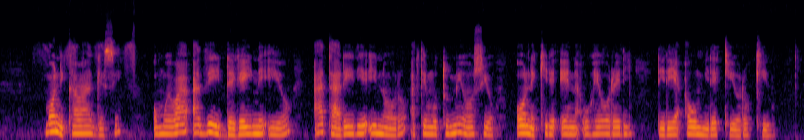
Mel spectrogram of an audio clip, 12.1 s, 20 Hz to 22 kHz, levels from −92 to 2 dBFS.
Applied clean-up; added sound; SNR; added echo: none; none; none; none.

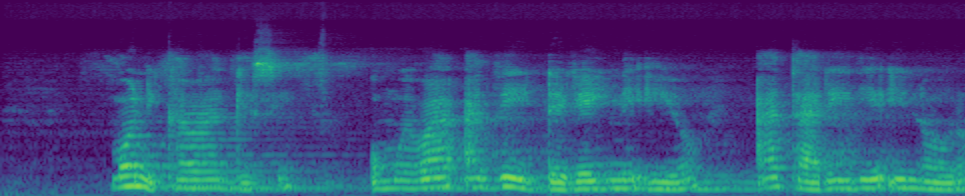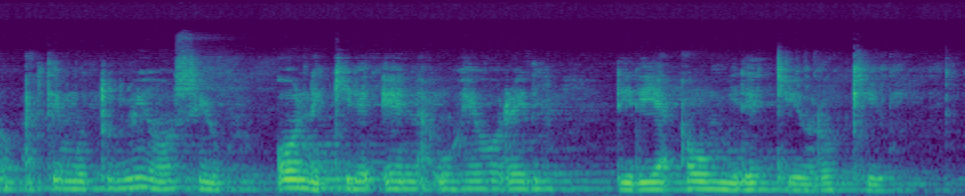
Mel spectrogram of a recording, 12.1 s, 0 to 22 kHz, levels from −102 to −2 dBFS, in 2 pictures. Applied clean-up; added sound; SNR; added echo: none; none; none; reverberation time 1.3 s.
